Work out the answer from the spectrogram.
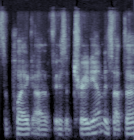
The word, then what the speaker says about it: Tradium: the series is the plague of, is it Tradium? Is that how you pronounce that? Tradium. Yep. Tradium.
